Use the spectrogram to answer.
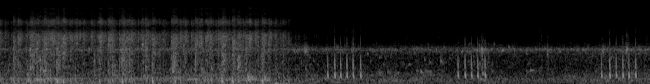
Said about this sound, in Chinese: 而虾类会通过摩擦身体部位产生出类似于刺耳鞭炮的声音。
